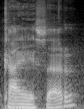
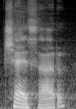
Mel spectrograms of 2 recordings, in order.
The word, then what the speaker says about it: Caesar: So whether you say Caesar, the classical pronunciation, or Cesar, the ecclesiastical pronunciation, they're both correct. It would be a mistake if I had said that the Romans said Cesar. That would be a mistake, because they said Caesar, most likely.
